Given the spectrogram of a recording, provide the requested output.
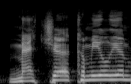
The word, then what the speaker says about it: Mecha Chameleon: Do you know it's actually pronounced Meta Chameleon, by the way? That's uh confirmed by the developer.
